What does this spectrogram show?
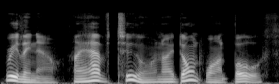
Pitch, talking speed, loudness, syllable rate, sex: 130 Hz, 215 wpm, -18 LUFS, 4.2 syllables/s, male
